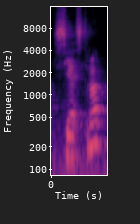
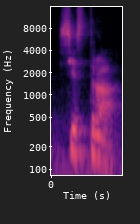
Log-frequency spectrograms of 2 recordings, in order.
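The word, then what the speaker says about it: сестра: means sister sistra and watch your stress it's not siestra but it's sistra and the emphasis is on the very last syllable of the word sistra let's try this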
